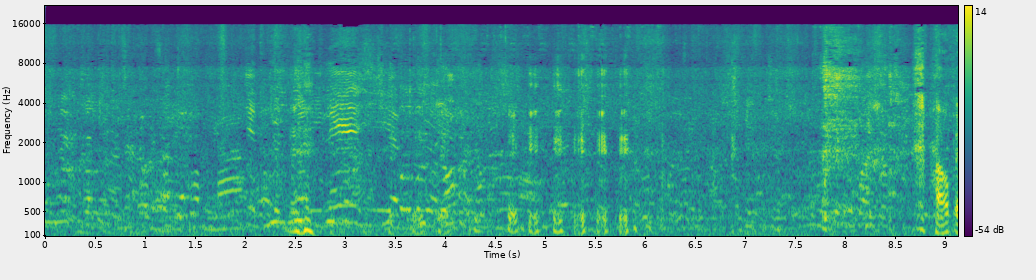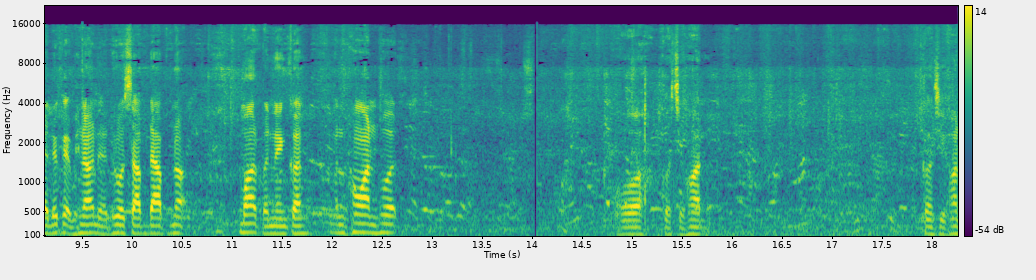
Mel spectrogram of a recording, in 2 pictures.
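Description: A crowd of people chatters nearby, outdoors.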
